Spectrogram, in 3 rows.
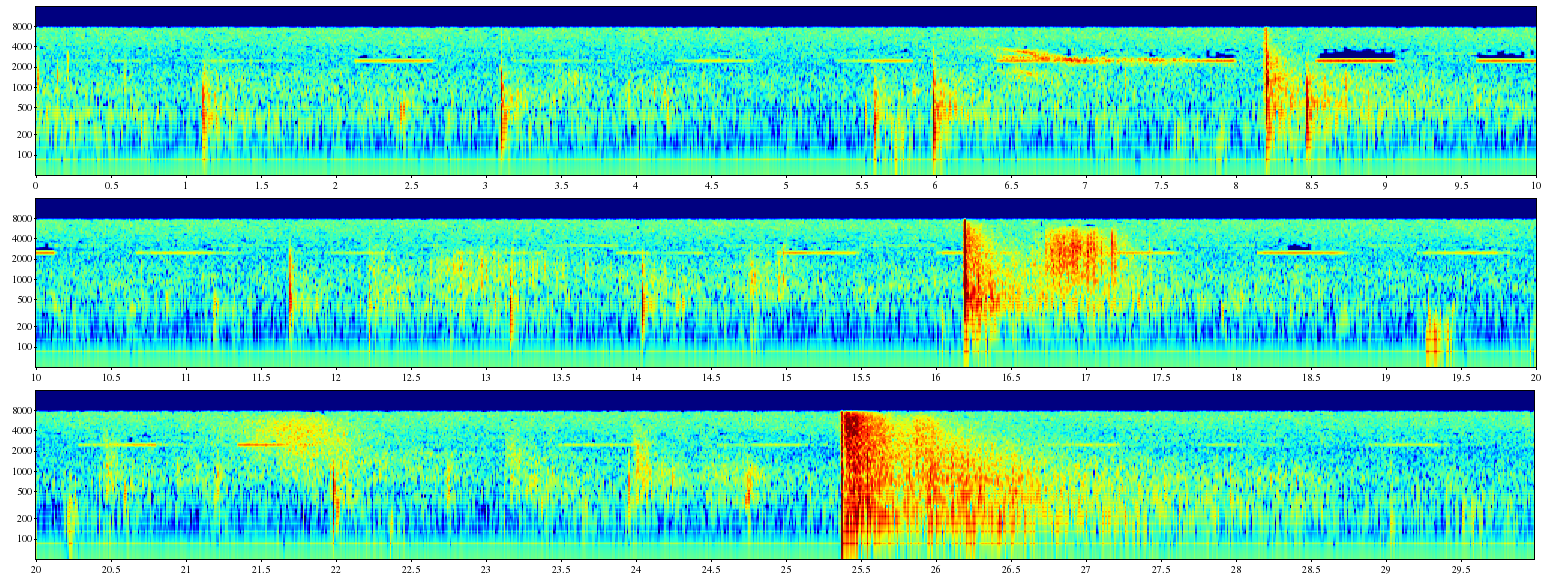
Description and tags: This clip has some crackly fireworks and one big one, you can hear it lift off at about 20 seconds and explode at 25 seconds.
For general details see Fireworks1 in this pack.
guy-fawkes-night, bang, fireworks-night, boom, ambience, firework, fireworks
